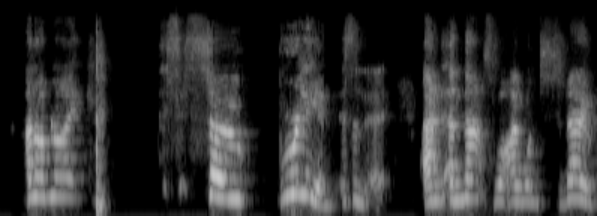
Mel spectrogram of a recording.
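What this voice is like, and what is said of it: Usual voice. Nothing is said of it.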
